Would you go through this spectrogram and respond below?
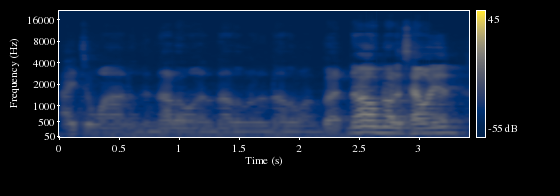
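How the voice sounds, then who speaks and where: Animated Australian man telling his story. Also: on the low side, rapid-fire, echoey room, slight background noise. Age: 30s. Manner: animated, laughs often, trails off quietly. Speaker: interview guest. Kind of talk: casual storytelling conversation.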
